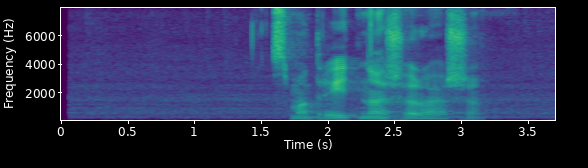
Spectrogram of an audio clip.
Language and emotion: Russian, neutral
